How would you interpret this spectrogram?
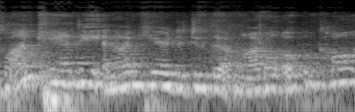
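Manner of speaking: mock the eager girl, pitch lifted; a hint of the bubbly hopeful; perky ingenue. Imitating eager model Candy.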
